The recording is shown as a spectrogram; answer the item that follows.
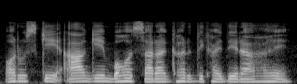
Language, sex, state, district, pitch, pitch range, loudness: Hindi, male, Sikkim, Gangtok, 135 Hz, 130-140 Hz, -19 LUFS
